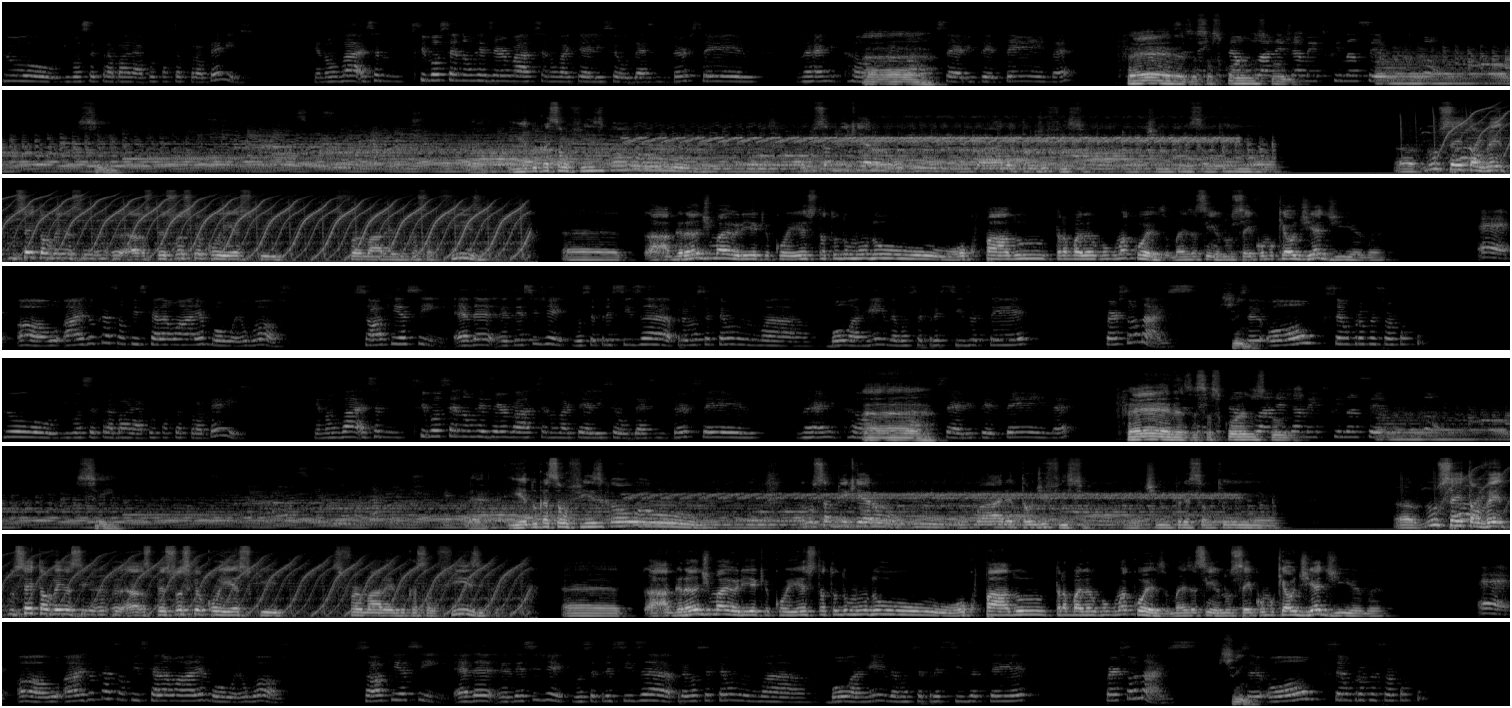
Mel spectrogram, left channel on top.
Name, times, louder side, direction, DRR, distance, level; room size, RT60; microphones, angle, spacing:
voice 1, 0.0-2.5 3.1-7.5 7.9-10.7 11.4-14.5 17.1-19.7 29.6-30.0 42.4-42.7 44.9-48.1 48.8-55.5 56.3-57.1 57.5-59.4, equal, ahead, 1.2 m, -43 dB
voice 2, 8.6-9.3 11.1-12.9 15.8-16.3 19.7-22.3 22.7-26.0 26.3-27.8 29.0-33.0 33.5-35.0 35.8-44.0 57.4-57.8, right 2 dB, 70° right, 1.3 m, -31 dB
sound 1, 13.7-27.8, left 5 dB, 50° left, 0.4 m, -38 dB
sound 2, 21.3-27.5 29.0-35.5, left 5 dB, 35° left, 0.9 m, -39 dB
9.3 x 3.9 x 2.9 m
head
